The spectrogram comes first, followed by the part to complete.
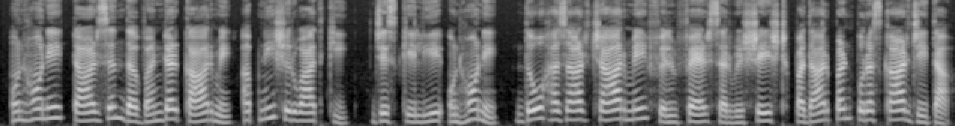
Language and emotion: Hindi, neutral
